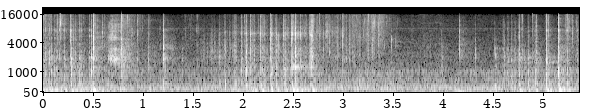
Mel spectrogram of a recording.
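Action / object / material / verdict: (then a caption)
scrape / varnished soap bar shaved with a blade / soap / none. A solid pale green dry varnished soap bar held in the hand is shaved with a snap-off blade, giving a rapid series of dry, crisp crackles and scratchy snaps with bright edges over a faint low rumble. Crumbly curls come off the bar as it is cut.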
